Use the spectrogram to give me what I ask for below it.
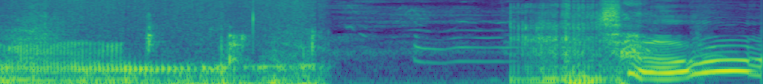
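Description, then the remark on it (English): A loud, drawn-out stomach growl with squealing, wavering tones that bend up and down in pitch, broken by a brief quieter gap before a final warbling gurgle. “Then what is that? That's bubble guts.”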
